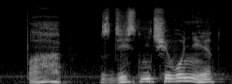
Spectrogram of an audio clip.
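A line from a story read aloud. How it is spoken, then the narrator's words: Quiet. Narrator (Russian): тихонько заговорил Сергейка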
